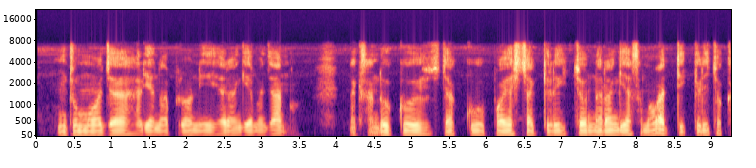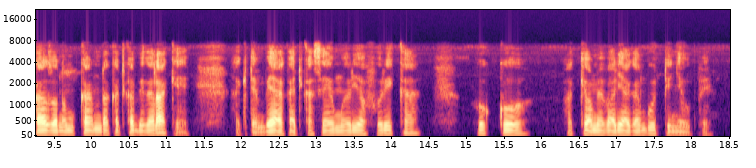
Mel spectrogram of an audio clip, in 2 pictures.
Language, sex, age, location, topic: Swahili, male, 18-24, Kisii, health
